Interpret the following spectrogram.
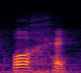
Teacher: It's not R, it's just h. It's a vibrated guttural back of the mouth type H. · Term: chet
